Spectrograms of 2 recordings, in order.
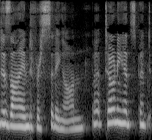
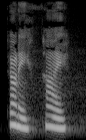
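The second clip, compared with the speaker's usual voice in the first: dead-level monotone with no inflection. A narrator reads one character greeting another, flat, no inflection. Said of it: "with no inflection in his voice at all".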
